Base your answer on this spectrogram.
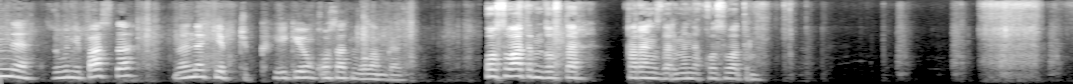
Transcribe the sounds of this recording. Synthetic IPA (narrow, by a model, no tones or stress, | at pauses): ɪnɪzunipɑst̪əmɪnɪkʲʰe̞p̚t͡ʃɪkje̞k̬ʲe̞wɪɴqʰo̞sɑt̪ənbo̞lˠɑməkʲʰæzɪ | qʰo̞səbɑt̪əɾməd̪o̞st̪ɑɾ | qʰɑɾɑɴəzd̪ɑɾmɪnɪqʰo̞səpɑt̪əɾmə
